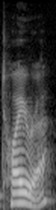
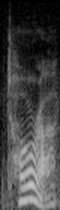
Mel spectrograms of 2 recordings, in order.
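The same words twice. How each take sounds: First: It is said with Ashkenazic Hebrew pronunciation. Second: It is said with Sephardic Hebrew pronunciation. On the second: "instead of"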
